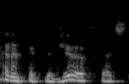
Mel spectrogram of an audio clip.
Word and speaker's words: GIF: jpg I'm gonna select Jif or gif however you want to pronounce it both are used jiff is actually the original quick-like correct way like giraffe but gif is the one that's more commonly so if I want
